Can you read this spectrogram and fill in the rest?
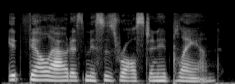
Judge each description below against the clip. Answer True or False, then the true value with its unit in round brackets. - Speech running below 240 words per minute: True (205 wpm)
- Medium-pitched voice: True (175 Hz)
